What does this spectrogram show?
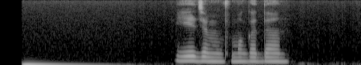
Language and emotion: Russian, neutral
